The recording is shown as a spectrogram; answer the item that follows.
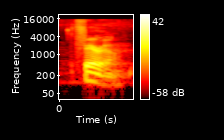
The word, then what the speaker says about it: Pharaoh: Rhymes with Shmero, starts with a PH. Pharaoh, yeah. Pharaoh, right?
